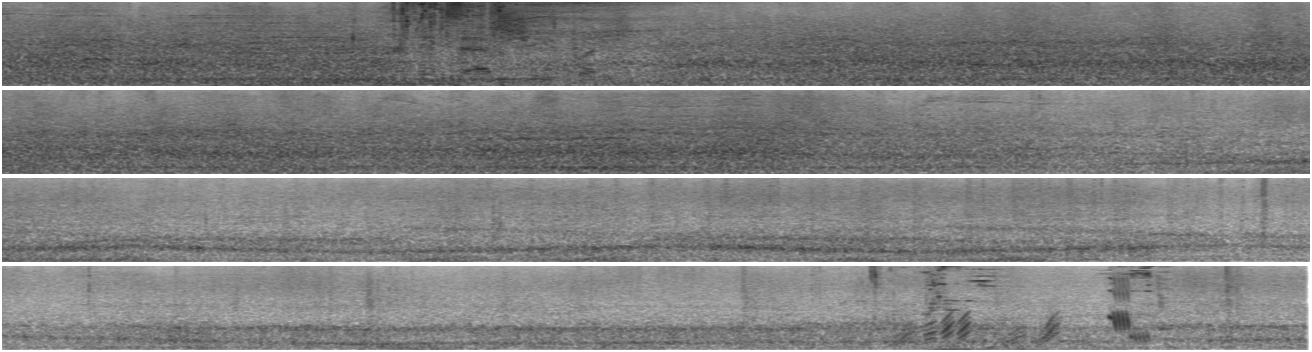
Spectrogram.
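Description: Wind blows strongly outdoors.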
